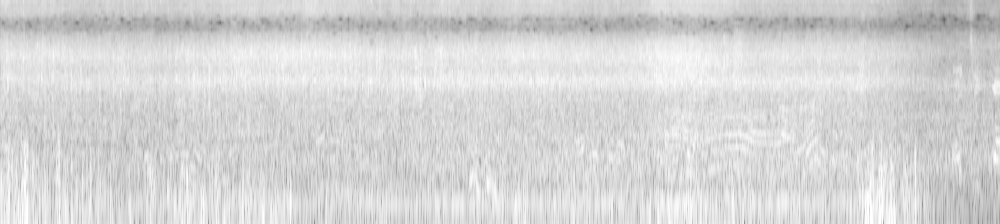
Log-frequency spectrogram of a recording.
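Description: A car engine hums steadily while driving slowly.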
